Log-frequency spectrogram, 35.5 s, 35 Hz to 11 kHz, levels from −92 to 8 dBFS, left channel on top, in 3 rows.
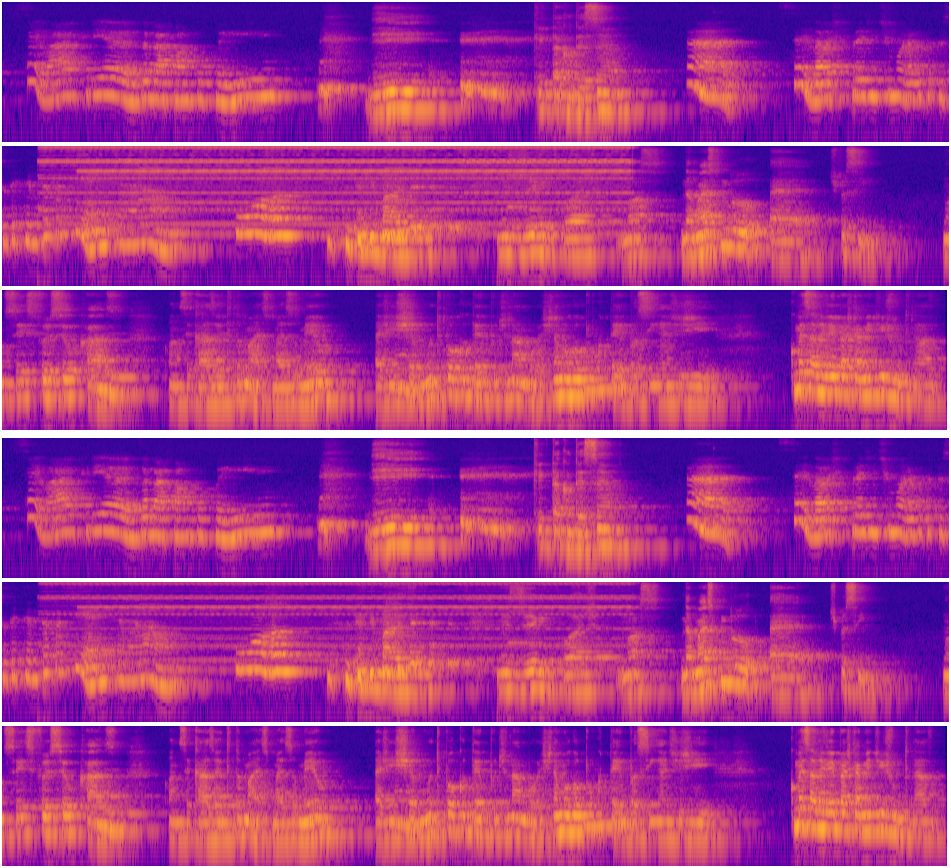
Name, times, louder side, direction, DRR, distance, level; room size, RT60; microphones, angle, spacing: voice 1, 0.3-3.5 3.9-4.4 5.3-5.4 5.7-6.6 8.6-9.2 9.9-14.1 15.9-18.0 24.8-25.3 28.6-28.9 30.9-31.6, equal, 30° right, -1 dB, 1.0 m, -26 dB
voice 2, 4.5-5.5 6.6-7.8 14.8-15.5 16.2-17.2 18.0-20.1 20.3-22.0 22.3-22.8 23.6-25.4 25.8-27.8 28.3-33.0 33.5-35.3, equal, 45° right, 1 dB, 1.6 m, -23 dB
sound 1, 12.3-19.7, left 8 dB, 45° left, 0.9 m, -28 dB
25.5 x 9.6 x 2.5 m, 1.4 s
head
